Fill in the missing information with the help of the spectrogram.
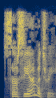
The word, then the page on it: sociometry: British English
